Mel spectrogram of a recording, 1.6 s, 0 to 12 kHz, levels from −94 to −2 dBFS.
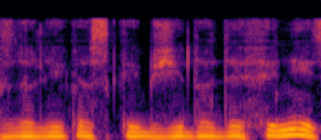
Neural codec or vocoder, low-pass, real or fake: none; 7.2 kHz; real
